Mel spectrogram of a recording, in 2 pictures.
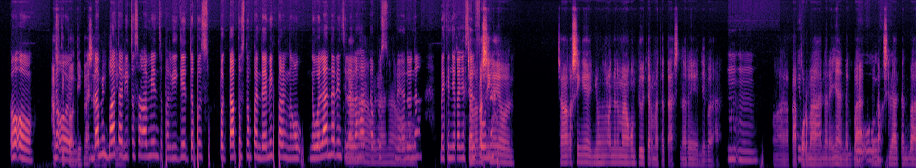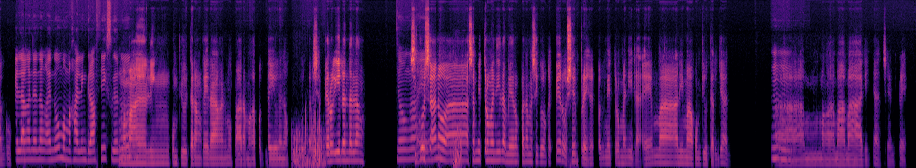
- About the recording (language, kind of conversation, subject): Filipino, unstructured, Anong simpleng gawain ang nagpapasaya sa iyo araw-araw?
- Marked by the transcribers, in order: static; other background noise; wind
